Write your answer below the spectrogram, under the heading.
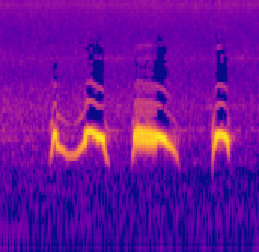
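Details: Cooing spotted dove used to excite another dove: one phrase of a wavering double note, a drawn-out falling coo and a clipped closing note, mellow and clear over faint low noise.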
